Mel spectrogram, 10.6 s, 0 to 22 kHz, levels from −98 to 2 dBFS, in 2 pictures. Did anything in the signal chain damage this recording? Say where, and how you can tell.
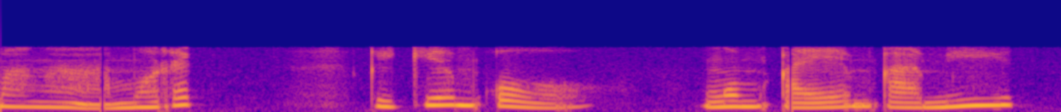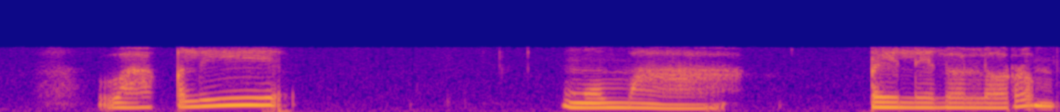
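Yes, two kinds of damage are audible.

Network stage: packet loss filled with silence. The speech cuts to dead silence from 0.50 to 0.52 s and again from 3.94 to 3.96 s. Each hole is exactly 20 ms with hard edges, which fits a single lost 20 ms packet replaced by silence. A driver or buffer underrun would tend to leave irregular gap lengths or repeated fragments, whereas these are clean, identical packet-sized holes.

Acoustic stage, before capture: loudspeaker feedback squeal. From 0.91 to 3.31 s a single tone at 5.7 kHz rises out of the sound over roughly two seconds until it stands about 15 dB above the speech. A loudspeaker is being picked up by the microphone feeding it, and at that frequency the loop gain exceeds one, so the tone keeps reinforcing itself. Electrical interference would hold a steady level, but this tone swells on its own, which marks it as feedback. 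The telephone coding carrying the call shows no clear damage of its own.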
